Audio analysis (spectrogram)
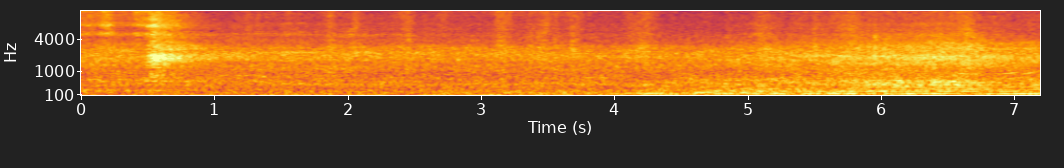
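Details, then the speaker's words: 2012 Toyota Vios G automatic with push-button start and upgraded exhaust: brief starter whirr, catches at once, then a deep, steady, slightly louder exhaust note at idle; healthy start and idle. "Nah, di bagian interiornya ya, ini sudah engine start stop ya, Pak. Nah, itu suara starternya, dan knalpot sudah di-upgrade ya, Pak ya?"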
